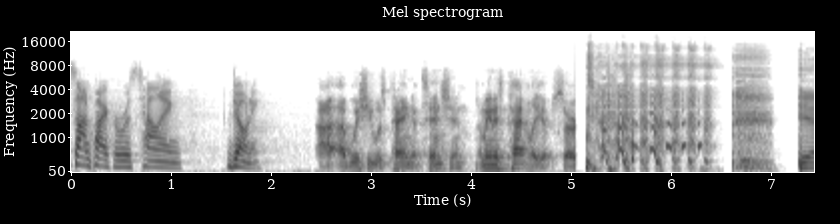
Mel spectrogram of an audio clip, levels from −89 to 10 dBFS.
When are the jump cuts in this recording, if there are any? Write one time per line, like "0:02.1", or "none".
0:05.1
0:06.5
